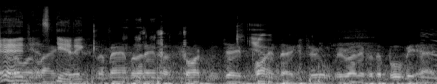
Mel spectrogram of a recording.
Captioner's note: chuckling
